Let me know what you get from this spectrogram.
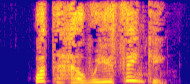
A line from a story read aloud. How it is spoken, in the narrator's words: snapped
